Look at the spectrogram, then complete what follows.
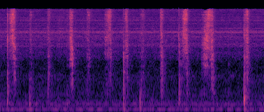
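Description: Fingers stirring a dry flour and cornstarch mix in a bowl: short, scratchy rubbing strokes, two or three a second, with one sharper tap just before the end.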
